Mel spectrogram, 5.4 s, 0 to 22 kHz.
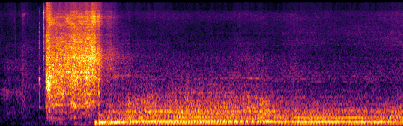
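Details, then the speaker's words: Car with a suspected failing battery, started on a booster pack to test the alternator; about half-second crank, then catches and settles into steady idle. Charging output afterward measured 14.5 V, good. "So as you can see, the car starts with the booster pack."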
